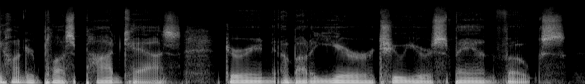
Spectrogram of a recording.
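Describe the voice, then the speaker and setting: In a dry, close recording with no echo, a man speaks at a fairly slow pace with a very deep, low pitch. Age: 50s. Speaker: podcast host. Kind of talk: news commentary. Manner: casual, hesitant with fillers.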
